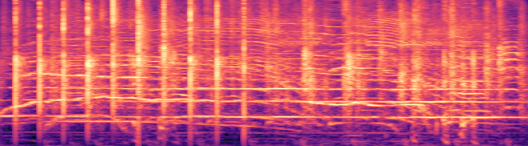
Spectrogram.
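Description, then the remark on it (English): The control room of The Graham Norton Radio Show on Virgin Radio claps for Rangan Chatterjee for about five seconds, first in sharp, evenly spaced claps, then thickening into looser, overlapping applause, with a steady musical tone running underneath. “Control room round of applause for Rangan Chatterjee.”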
